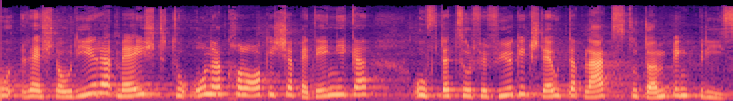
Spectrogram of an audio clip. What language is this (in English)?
Swiss German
